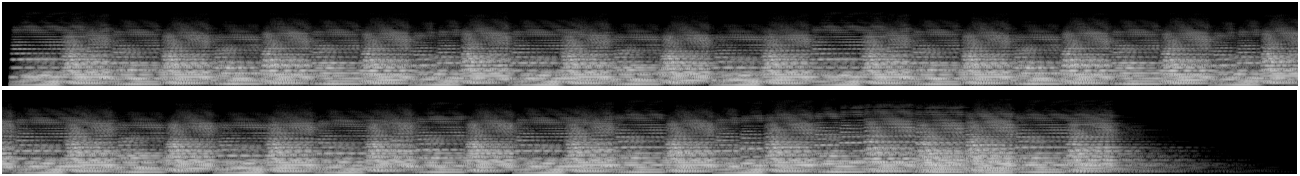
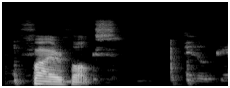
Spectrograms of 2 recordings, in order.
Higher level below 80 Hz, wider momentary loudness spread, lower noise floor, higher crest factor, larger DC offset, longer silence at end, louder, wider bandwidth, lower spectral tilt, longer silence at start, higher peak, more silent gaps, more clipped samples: first, -34 dBFS vs -68 dBFS; second, 4 LU vs 22 LU; first, -67 dBFS vs -46 dBFS; about the same, 16 dB vs 20 dB; neither; first, 1.3 s vs 0.1 s; about the same, -17 LUFS vs -19 LUFS; first, 13.5 kHz vs 9.4 kHz; about the same, -6.5 dB/octave vs -5.5 dB/octave; about the same, 0.05 s vs 0.1 s; about the same, -2 dBFS vs -2 dBFS; neither; neither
